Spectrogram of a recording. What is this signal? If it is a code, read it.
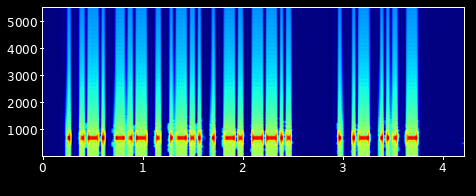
Morse code, heard as a keyed tone, about 36 wpm, 700 Hz. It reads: ERKELENZ EAST
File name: UK MASTER QSOs TRAINING / 35WPM / UK MASTER QSOs 0035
